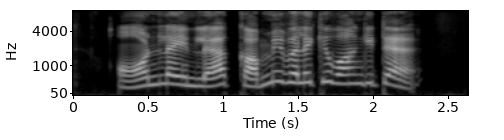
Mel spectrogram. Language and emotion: Tamil, happy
